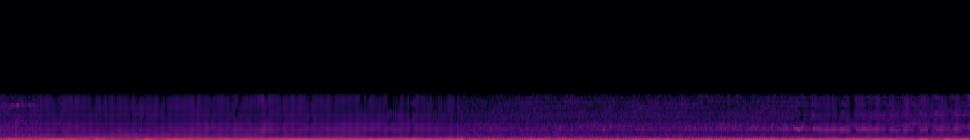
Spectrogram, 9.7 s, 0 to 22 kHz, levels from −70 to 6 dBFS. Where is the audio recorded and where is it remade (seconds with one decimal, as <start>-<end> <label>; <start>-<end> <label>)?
0.0-0.4 recorded; 0.4-4.6 remade; 4.6-8.0 recorded; 8.0-9.7 remade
